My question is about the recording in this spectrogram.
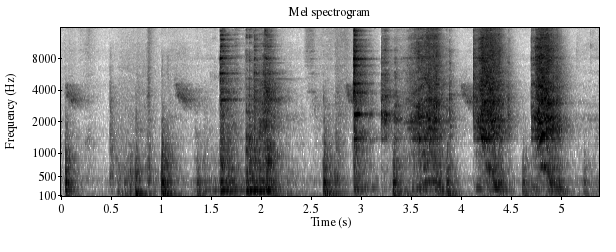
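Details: Farrier's file test on forged steel: short, harsh, high-pitched screeching strokes as the file skates and squeals across; the steel is hard enough and passes the test.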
